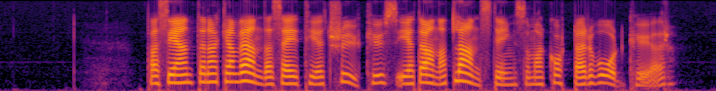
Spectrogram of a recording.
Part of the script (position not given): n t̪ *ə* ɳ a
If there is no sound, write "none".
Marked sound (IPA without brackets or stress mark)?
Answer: ə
